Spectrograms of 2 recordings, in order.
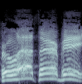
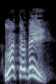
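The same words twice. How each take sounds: First: It is said in a deep, God-like voice. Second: It is said in his ordinary voice.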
